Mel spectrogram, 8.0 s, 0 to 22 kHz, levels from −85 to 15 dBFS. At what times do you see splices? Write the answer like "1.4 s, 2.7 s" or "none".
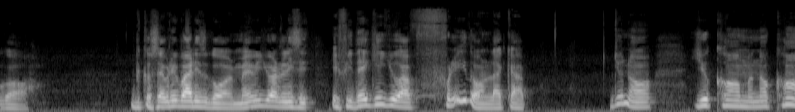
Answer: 1.2 s, 3.1 s

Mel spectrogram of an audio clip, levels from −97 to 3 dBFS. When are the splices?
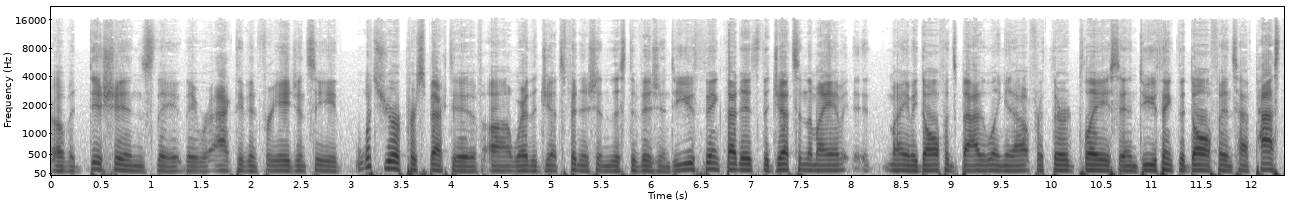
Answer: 2.9 s

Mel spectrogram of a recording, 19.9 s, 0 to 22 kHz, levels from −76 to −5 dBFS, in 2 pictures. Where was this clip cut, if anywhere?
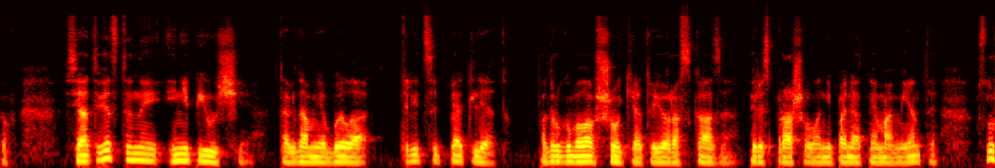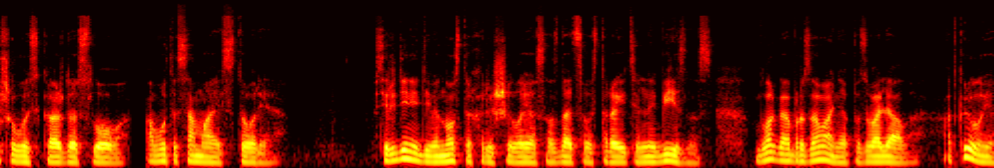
2.6 s, 5.3 s, 11.2 s

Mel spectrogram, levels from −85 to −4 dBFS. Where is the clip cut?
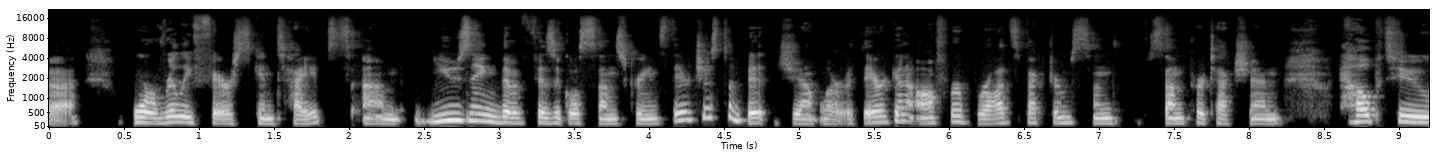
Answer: none

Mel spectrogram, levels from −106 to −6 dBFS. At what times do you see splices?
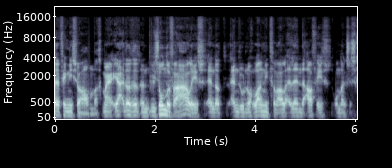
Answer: none

